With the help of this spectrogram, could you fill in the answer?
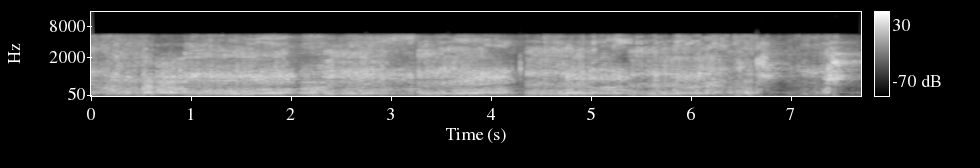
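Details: Australian Terrier growling almost without pause, a harsh rumbling sound that briefly drops near four seconds and ends with a sharper yip-like note.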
